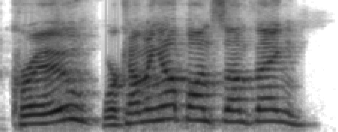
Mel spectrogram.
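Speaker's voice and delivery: high, loud holler. Calling down to the crew on the lower levels, yelling down to the crew. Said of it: "just yelling down to the lower levels".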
